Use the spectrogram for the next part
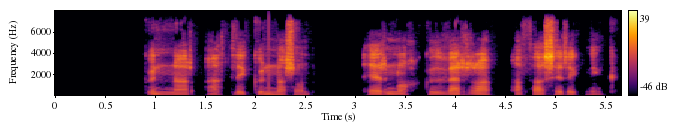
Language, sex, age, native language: Icelandic, male, 30-39, Icelandic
